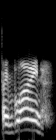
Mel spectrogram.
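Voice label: blinded, swat female; vo; Counter Strike Model Pack; CS:GO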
